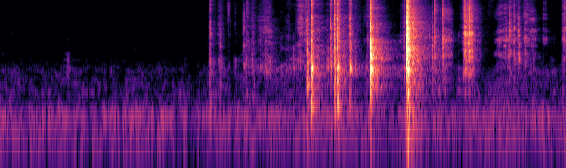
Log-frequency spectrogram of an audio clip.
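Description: A Stampin' Up Label Me Fancy handheld paper punch pressed down through cardstock. A run of clicks and crunches starts about one and a half seconds in, and the loudest is a sharp click about three seconds in.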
